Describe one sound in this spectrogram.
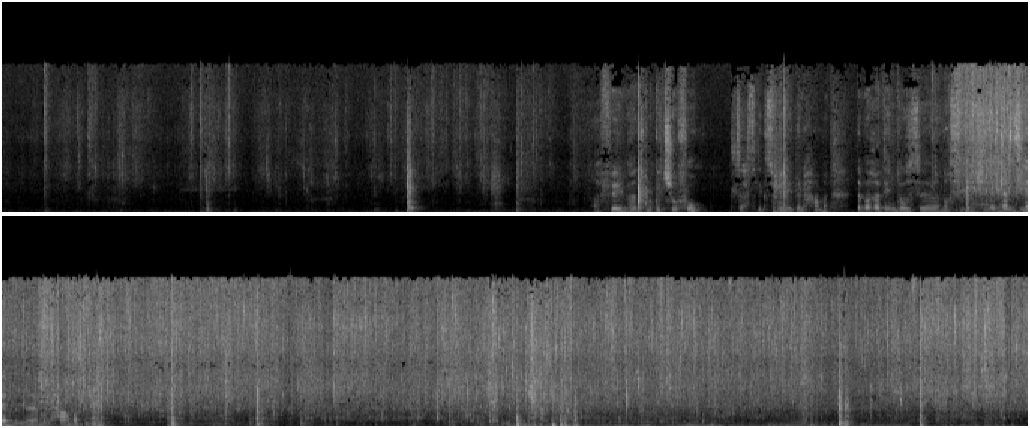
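Wet meat squelches as hands rub it.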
